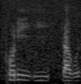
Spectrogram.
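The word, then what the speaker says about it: 鳥居: 새 조자에 응? 그 다음에 거주하다 할 때 거자 있죠? 그래서 도리이라고 읽어요.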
